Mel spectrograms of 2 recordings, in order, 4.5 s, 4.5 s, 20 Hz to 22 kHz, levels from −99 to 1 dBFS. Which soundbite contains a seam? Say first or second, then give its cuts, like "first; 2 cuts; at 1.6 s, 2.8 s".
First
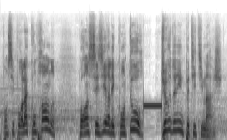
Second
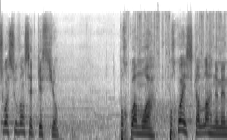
first; 1 cut; at 3.0 s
